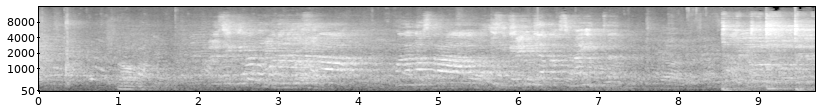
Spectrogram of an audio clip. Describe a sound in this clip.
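A man speaks with animation into a microphone, heard over loudspeakers.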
